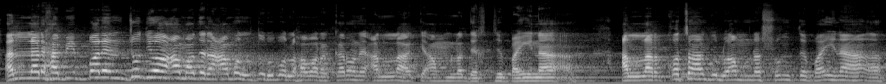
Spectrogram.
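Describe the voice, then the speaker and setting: Man preaching a waz sermon, high voice, bright tone, sing-song chant, booming hall echo with music. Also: normal speed. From Bangladesh. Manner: sing-song chanting delivery, calls on the crowd to respond. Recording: echoey hall with music behind.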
